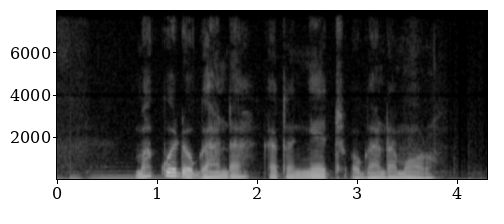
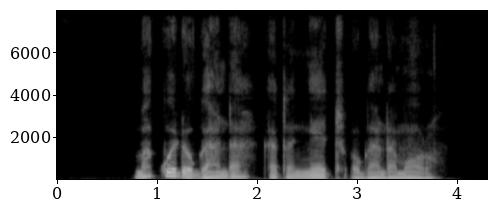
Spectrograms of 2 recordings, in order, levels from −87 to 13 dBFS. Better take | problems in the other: first | noise reduction (neural mask model Resemble Enhance denoiser)

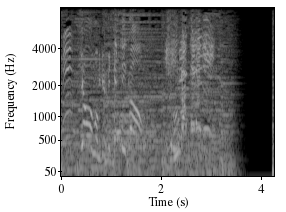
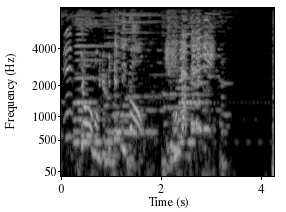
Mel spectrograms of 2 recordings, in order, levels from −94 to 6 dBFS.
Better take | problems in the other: first | noise reduction (classical method Wiener filter)

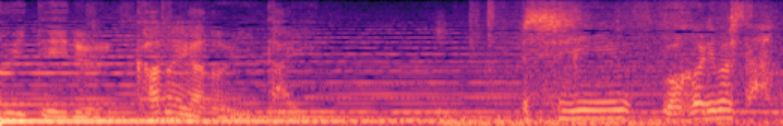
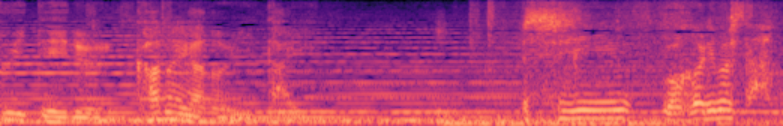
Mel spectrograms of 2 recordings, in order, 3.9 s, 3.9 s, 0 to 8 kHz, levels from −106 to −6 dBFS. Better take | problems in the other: second | background sound (Marimba, xylophone); 1 dB above the speech

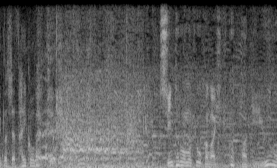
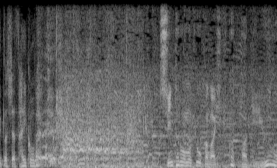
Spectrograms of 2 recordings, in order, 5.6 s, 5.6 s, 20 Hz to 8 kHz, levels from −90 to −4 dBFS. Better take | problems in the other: second | background sound (Bird); 11 dB below the speech

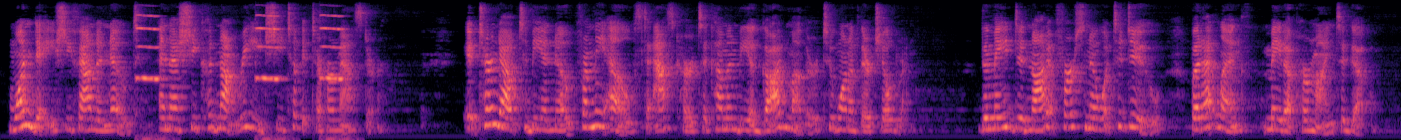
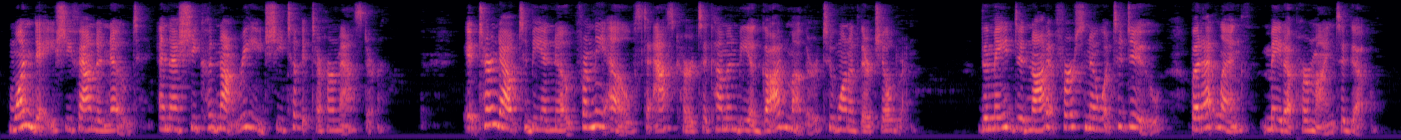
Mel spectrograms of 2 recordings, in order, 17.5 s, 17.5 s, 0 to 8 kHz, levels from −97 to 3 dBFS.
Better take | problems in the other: second | background sound (Wind instrument, woodwind instrument); 1 dB above the speech // room echo; dies away in 1 s

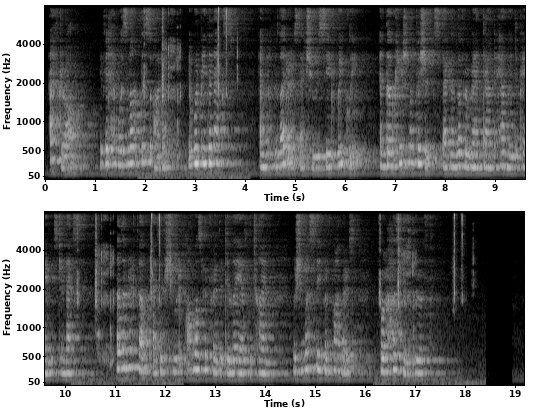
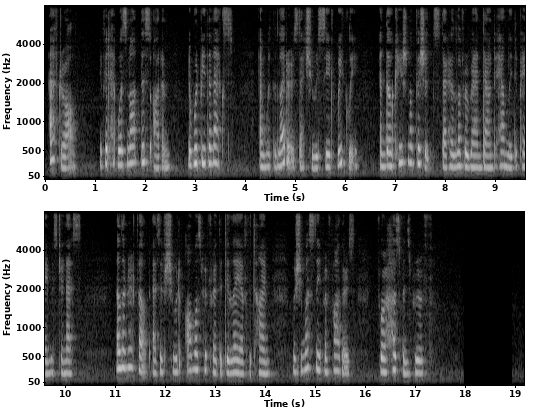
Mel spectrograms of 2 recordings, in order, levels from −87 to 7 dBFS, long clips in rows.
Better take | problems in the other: second | background sound (Camera); 10 dB below the speech // room echo; dies away in 1.4 s

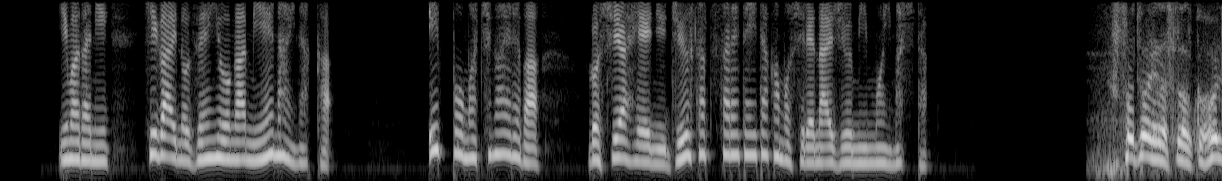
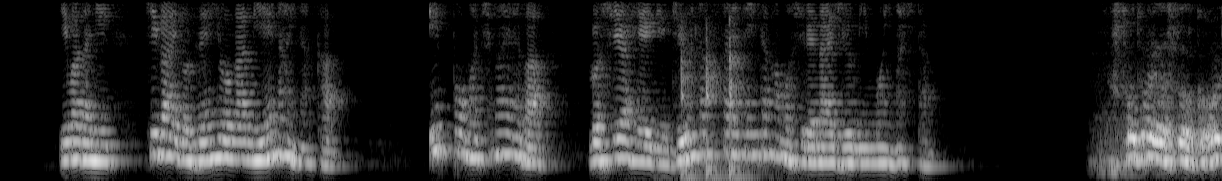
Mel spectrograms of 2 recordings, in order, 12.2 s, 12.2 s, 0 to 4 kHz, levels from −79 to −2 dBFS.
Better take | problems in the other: first | background sound (Knock); 16 dB below the speech // room echo; dies away in 0.6 s

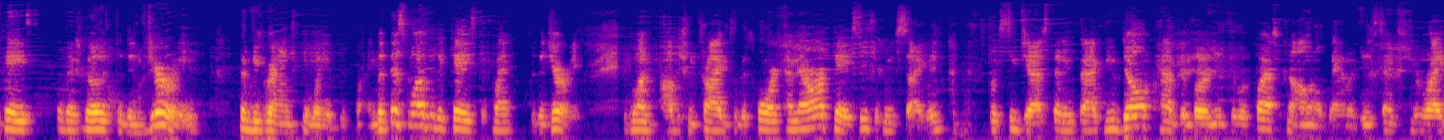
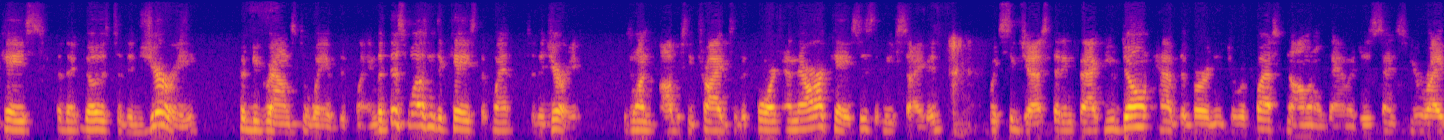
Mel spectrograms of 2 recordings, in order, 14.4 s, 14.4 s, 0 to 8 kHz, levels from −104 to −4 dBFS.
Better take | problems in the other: second | noise reduction (neural mask model DeepFilterNet 3)

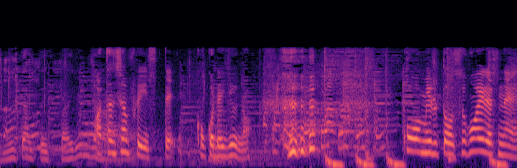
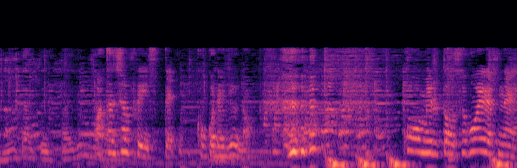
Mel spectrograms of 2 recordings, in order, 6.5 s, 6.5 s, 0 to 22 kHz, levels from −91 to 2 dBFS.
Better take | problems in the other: first | room echo; dies away in 0.2 s

